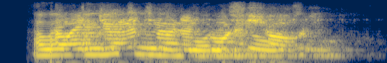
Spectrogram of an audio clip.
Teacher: en lugar de town, vamos a tener tun. Se elimina el diptongo.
